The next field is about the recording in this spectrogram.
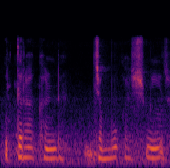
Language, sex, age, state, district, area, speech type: Gujarati, female, 60+, Gujarat, Valsad, rural, spontaneous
